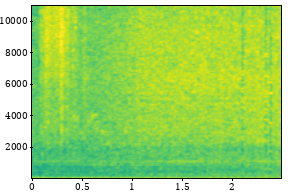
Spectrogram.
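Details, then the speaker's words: V8 idling steady and even with no stumbles or skipped beats after all eight spark plugs were replaced to cure misfires from wet, fuel-fouled plugs on cylinders one, three and six; normal idle. "let's change them plugs out we'll give it another job bad boy up hot out here today alright sounds pretty good oh"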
